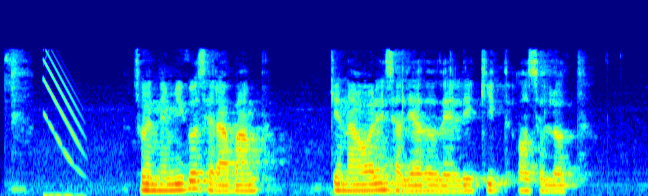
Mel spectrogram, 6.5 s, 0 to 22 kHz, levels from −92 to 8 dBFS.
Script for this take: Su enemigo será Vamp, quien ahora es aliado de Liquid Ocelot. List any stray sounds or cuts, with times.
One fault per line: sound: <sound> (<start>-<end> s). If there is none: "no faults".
sound: chirp (0.4-0.9 s)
